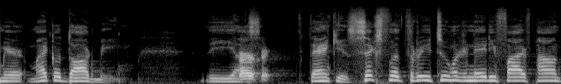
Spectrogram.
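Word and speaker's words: Michael Dogbe: I want to move now to Michael, and correct me if I'm mispronouncing the last name here, Michael Dogby.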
